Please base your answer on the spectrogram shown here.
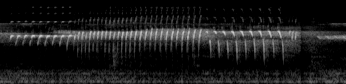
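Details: Powerful song of a white canary about three years old: fast rhythmic trills of pulsed notes, rising slightly and speeding up, then breaking into lower rapid strokes before a steady high tone.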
